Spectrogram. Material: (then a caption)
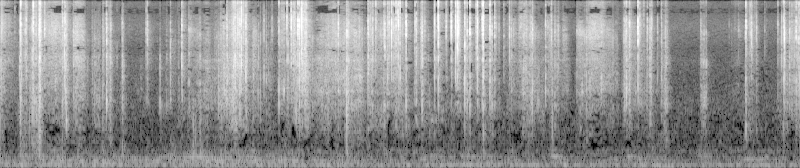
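Cardboard. Fingernails tap rapidly along the edge of a cardboard box of Meiji Black chocolate, which opens at the end with a flap revealing the foil-wrapped bar inside. The taps are quiet, dry and bright, with crisp crinkly clicks that stop almost instantly and almost no low end.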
